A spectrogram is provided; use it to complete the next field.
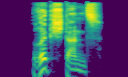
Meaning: genitive of Rückstand
- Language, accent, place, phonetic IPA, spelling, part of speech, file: German, Germany, Berlin, [ˈʁʏkˌʃtant͡s], Rückstands, noun, De-Rückstands.ogg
